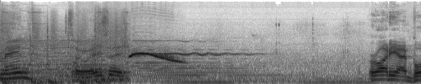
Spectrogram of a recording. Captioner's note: whistles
